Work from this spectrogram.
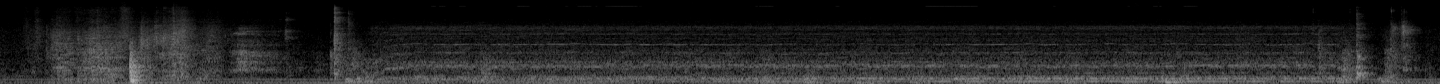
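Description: An Uplift standing desk lowering to sitting height, a clunk, then a steady electric motor hum running for about ten seconds at moderate volume before another clunk as it stops.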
